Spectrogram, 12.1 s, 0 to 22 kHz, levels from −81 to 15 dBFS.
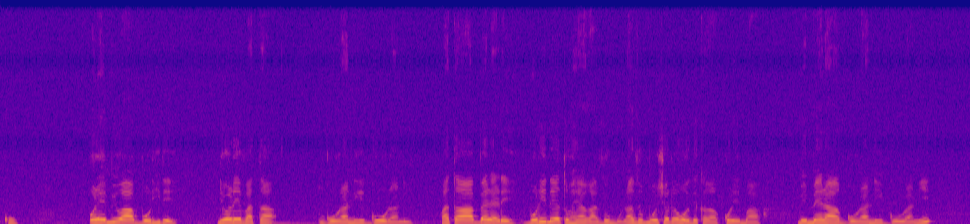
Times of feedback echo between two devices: none

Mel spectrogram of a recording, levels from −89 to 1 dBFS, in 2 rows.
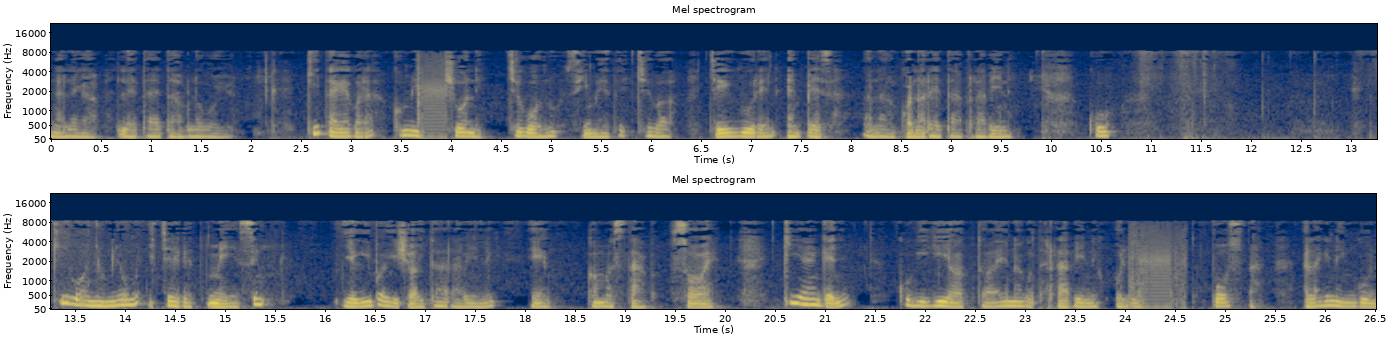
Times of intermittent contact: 3.66-4.02, 24.03-24.60

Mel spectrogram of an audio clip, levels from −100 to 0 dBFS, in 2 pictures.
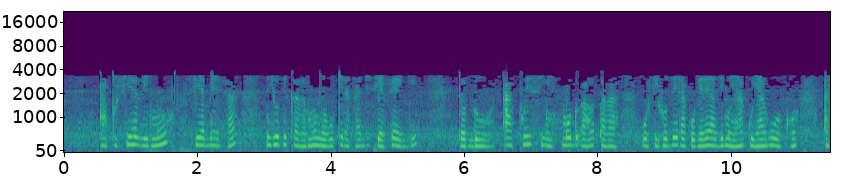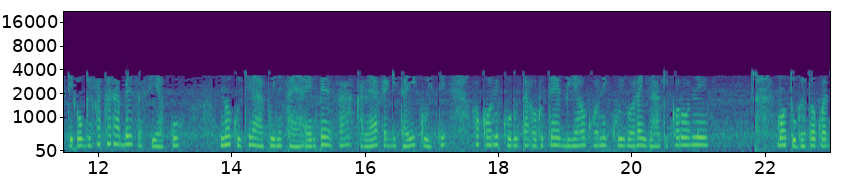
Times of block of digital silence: none

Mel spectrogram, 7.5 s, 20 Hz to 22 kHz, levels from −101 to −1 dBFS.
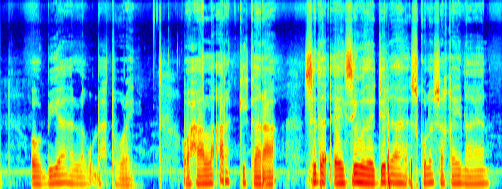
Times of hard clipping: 2.77-3.34, 3.82-4.05, 4.61-6.16

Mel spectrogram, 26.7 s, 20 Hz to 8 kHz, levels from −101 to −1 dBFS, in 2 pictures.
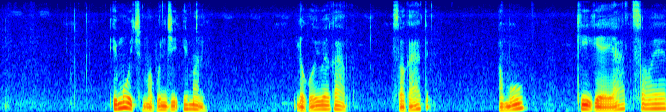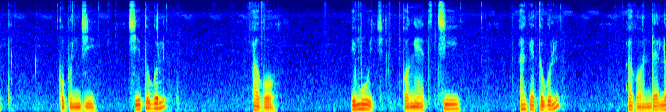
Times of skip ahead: none

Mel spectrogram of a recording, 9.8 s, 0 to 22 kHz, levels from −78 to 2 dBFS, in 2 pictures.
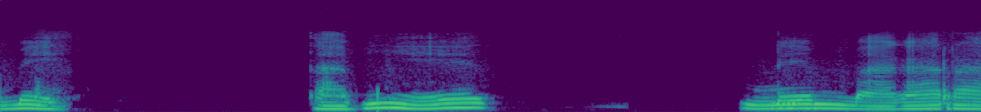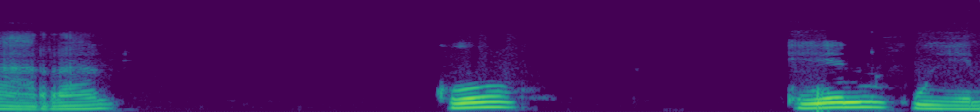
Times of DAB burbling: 1.78-1.89, 8.97-9.05

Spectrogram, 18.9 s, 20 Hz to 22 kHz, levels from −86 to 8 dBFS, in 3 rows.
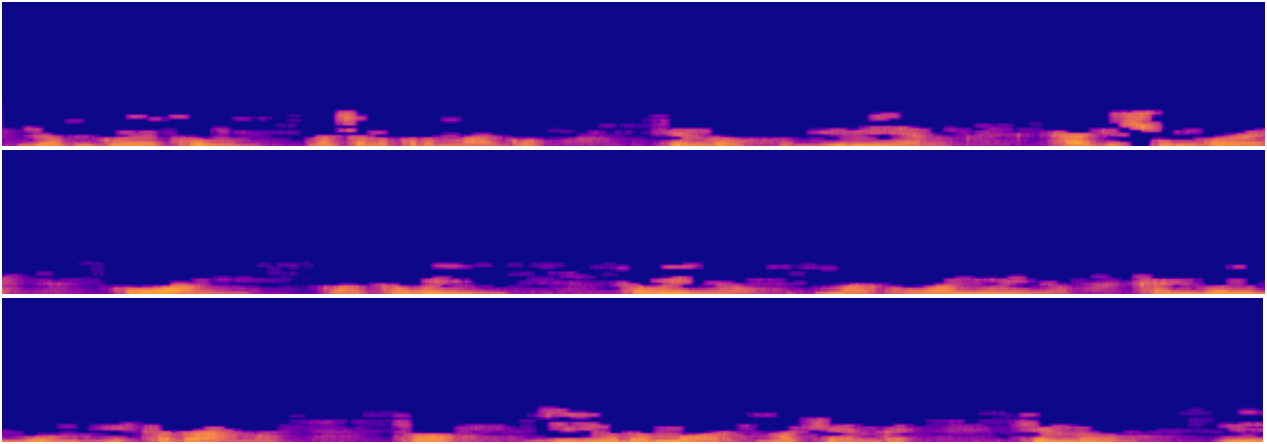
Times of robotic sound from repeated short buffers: none

